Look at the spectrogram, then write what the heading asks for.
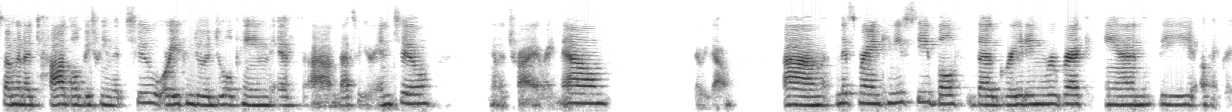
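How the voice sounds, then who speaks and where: A somewhat breathy woman's voice of medium pitch in a monotone, flat intonation. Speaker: school staff trainer for teachers. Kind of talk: screen-share tutorial. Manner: fast; casual, filler-heavy.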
